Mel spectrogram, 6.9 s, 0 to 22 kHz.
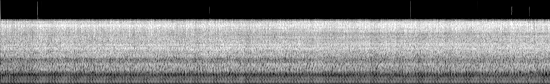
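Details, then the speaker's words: Sears Craftsman 3.5 hp edger/trimmer after carburetor cleaning, idle screw adjusted about 1 3/4 turns with a tachometer (around 3010 rpm noted); steady, even buzzing idle, no hunting or misfire, normal. "That sounds pretty good. That sounds like the sweet spot. Good idle."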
